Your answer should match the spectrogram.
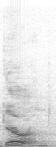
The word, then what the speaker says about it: Garand: say nice grand and i said well actually pronounce his name garend and at one point cooper says you keep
